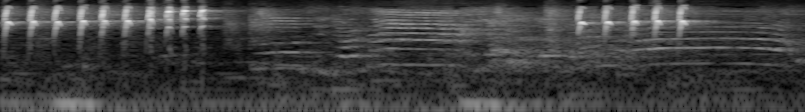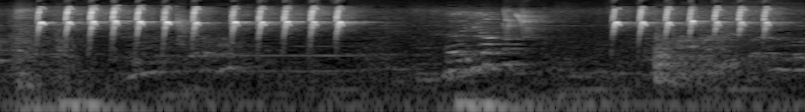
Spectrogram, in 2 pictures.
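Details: Call of a black-capped babbler, locally kinoi, played to make a raw bird sing immediately: short bursts of five to eight rapid, high chips, with gliding whistled notes softly in between.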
